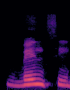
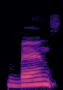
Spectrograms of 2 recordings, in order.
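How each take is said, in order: First: "বেঞ্চি" as ben-si, ending on i; added final vowel. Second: Said in the usual way. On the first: Shown as a demonstration. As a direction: finish "বেঞ্চি" with a clear i sound. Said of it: "একটা রস্যইকার আসছে". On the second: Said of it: "যদি আমরা একটা শব্দ দেখি".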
